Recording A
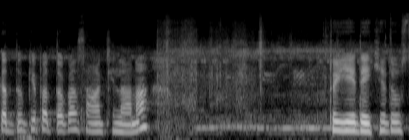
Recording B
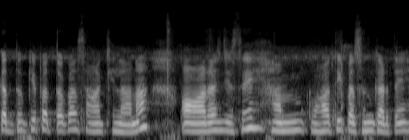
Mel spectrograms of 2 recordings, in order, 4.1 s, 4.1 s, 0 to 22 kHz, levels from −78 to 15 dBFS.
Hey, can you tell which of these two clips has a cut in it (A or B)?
A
